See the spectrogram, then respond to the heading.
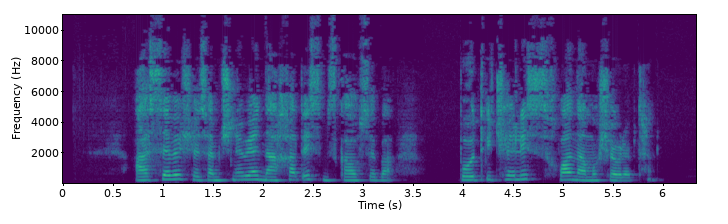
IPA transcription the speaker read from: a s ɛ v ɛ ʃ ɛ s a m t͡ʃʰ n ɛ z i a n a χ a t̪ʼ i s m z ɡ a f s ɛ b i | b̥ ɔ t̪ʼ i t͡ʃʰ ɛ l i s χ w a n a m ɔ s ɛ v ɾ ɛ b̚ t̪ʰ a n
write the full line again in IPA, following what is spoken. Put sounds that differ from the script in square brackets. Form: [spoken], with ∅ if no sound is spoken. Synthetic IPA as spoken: a s ɛ v ɛ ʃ ɛ s a m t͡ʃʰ n ɛ [v] i a n a χ a t̪ʼ i s m z ɡ a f s ɛ b [a] | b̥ ɔ t̪ʼ i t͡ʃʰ ɛ l i s χ w a n a m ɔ [ʃ] ɛ v ɾ ɛ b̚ t̪ʰ a n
